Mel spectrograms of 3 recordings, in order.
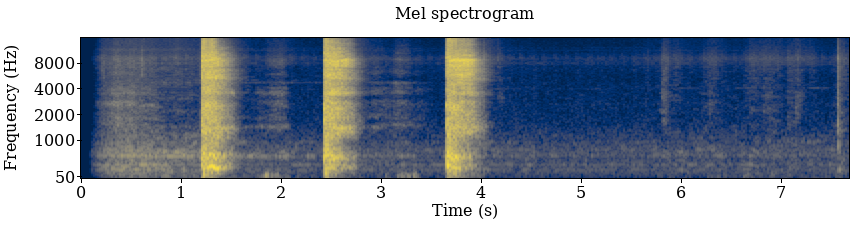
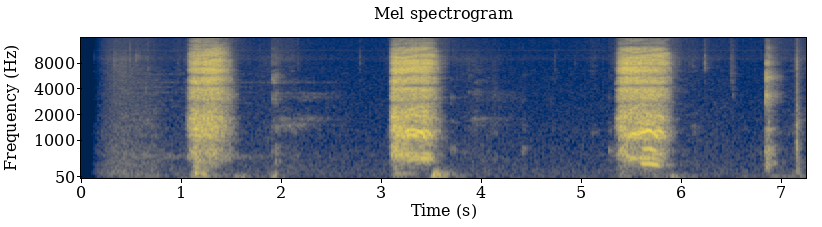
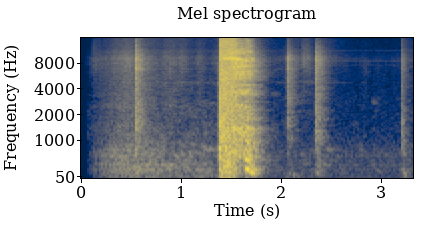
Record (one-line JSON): {"three_cough_length": "7.7 s", "three_cough_amplitude": 32768, "three_cough_signal_mean_std_ratio": 0.28, "exhalation_length": "7.3 s", "exhalation_amplitude": 32768, "exhalation_signal_mean_std_ratio": 0.37, "cough_length": "3.3 s", "cough_amplitude": 32768, "cough_signal_mean_std_ratio": 0.31, "survey_phase": "beta (2021-08-13 to 2022-03-07)", "age": "45-64", "gender": "Male", "wearing_mask": "No", "symptom_none": true, "smoker_status": "Never smoked", "respiratory_condition_asthma": false, "respiratory_condition_other": false, "recruitment_source": "REACT", "submission_delay": "1 day", "covid_test_result": "Negative", "covid_test_method": "RT-qPCR"}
